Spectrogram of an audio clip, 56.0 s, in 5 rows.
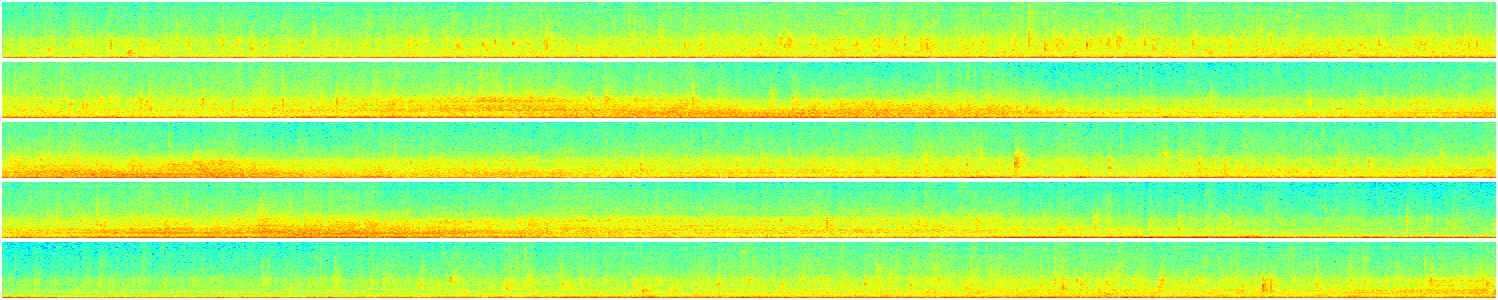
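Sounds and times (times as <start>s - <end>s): car tyres hissing on wet road: 0.0s - 56.0s
low rumble of thunder: 0.0s - 56.0s
steady rain: 0.0s - 56.0s.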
